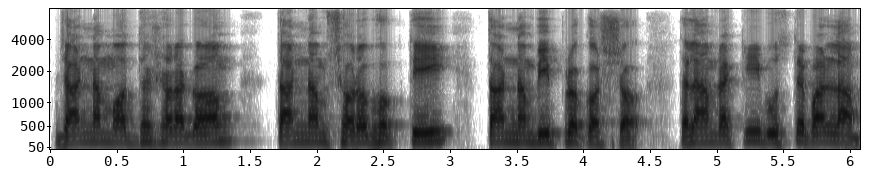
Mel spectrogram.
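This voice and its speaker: A slightly high, smooth, a bit bright voice with little pitch movement comes through lo-fi audio at a moderate pace. The Bangladeshi-accented man drills his live online grammar class with repeated questions, calling himself big brother to the students.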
